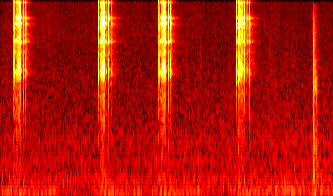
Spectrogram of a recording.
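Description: A ratchet wrench works on car flywheel bolts in a garage, giving four short, crisp bursts of clicking at fairly regular intervals and then one faint single click, close by in an otherwise quiet room.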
